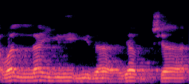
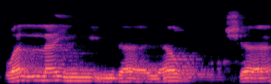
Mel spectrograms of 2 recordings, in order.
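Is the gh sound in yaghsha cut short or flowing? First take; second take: cut short; flowing. First: The gh sound is thin and cut short. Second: The gh sound is heavy and flows fully. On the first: The speaker calls it wrong. "enggak dibaca" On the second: The speaker calls it right. "Pertama ditebalkan dulu baru dialirkan sempurna"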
